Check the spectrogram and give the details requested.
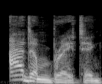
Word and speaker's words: adumbrating: a dictionary at him it's pronounced adom brating it means pending or foreshadowing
